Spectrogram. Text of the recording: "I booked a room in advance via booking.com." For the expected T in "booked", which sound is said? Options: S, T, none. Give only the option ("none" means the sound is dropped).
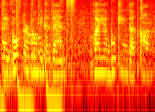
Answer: none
